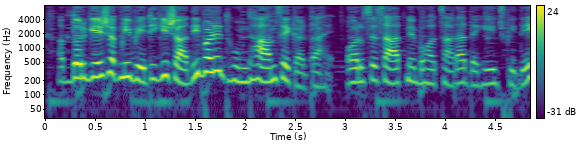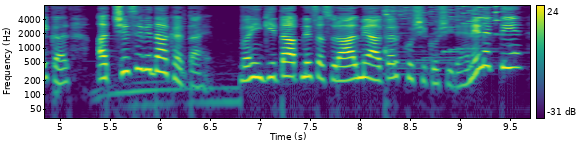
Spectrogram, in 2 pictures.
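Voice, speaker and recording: A woman's voice: mid-range voice, very animated, moderate pace, darkish tone, soft background music. A woman narrator reading a scripted story as storytelling narration.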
